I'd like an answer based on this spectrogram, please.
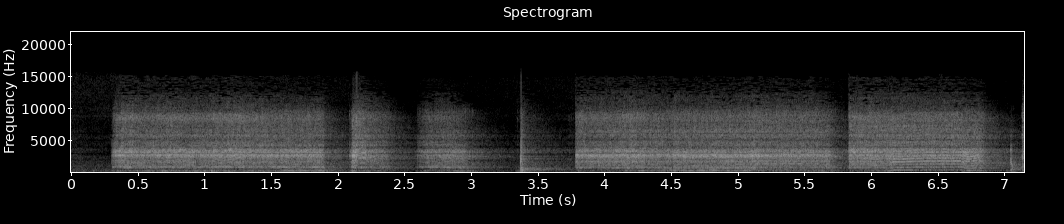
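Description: Power drill driving screws straight into the kayak's plastic without pilot holes, running in several bursts of a second or two that start and stop, with a sharp click a little past the middle.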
